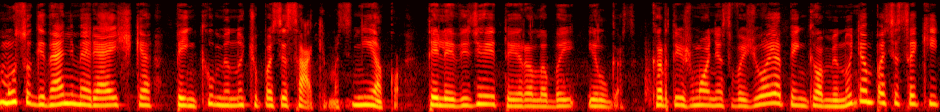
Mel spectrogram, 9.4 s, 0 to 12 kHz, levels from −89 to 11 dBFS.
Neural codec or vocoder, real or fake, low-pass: none; real; 10.8 kHz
